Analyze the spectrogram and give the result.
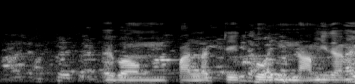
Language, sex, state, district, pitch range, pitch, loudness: Bengali, male, West Bengal, Paschim Medinipur, 100-135 Hz, 110 Hz, -17 LUFS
